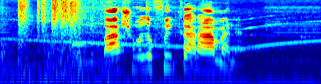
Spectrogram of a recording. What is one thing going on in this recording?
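A car crashes into something with a loud bang.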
